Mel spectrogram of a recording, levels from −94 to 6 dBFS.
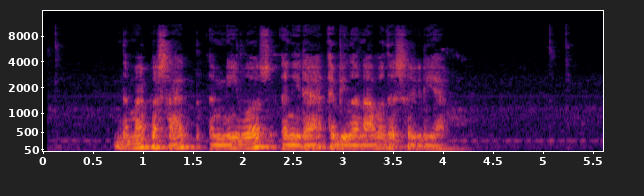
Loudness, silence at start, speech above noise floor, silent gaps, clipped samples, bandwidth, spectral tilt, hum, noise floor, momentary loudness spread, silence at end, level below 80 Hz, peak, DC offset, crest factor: -25 LUFS; 0.7 s; 37 dB; none; under 0.1%; 10.5 kHz; -7 dB/octave; none; -60 dBFS; 8 LU; 1.45 s; -44 dBFS; -10 dBFS; under 0.1%; 18 dB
